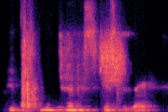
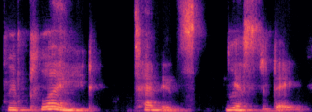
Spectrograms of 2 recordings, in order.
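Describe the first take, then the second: First: The d ending of played is dropped. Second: The d ending of played is clearly pronounced. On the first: "but we just hear" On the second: "We cannot hear"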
